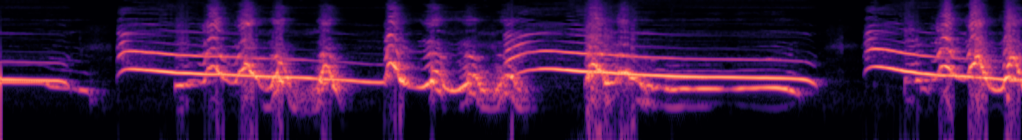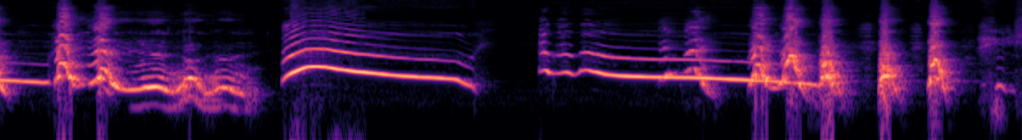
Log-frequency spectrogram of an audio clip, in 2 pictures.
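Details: A male Rottweiler howling back at his owner gives long, falling howls in several drawn-out bouts, broken by short yips.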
